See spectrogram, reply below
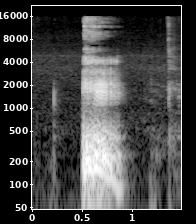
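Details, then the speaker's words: A single short, rough, guttural throat-clearing ("ahem"), acted out in an English lesson demonstrating how people clear their throat, for example because of saliva or phlegm before talking. "like you just have something in your throat and in order to talk you need to clear your throat the word we use is ahem because that's the closest to the sound but most people it would sound like this"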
